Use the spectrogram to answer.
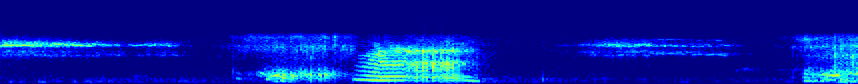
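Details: Loud, harsh snoring: a rough, rattling breath in followed by a groaning, voiced breath out, with quieter breathing between.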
